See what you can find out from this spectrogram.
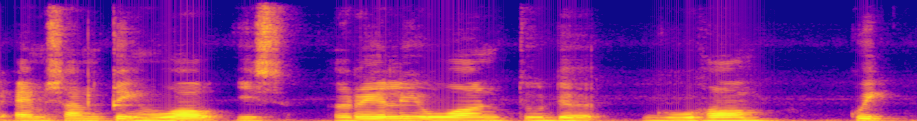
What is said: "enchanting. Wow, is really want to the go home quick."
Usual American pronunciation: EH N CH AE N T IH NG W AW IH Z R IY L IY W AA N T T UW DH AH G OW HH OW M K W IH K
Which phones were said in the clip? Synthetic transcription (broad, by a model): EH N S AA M T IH NG W AW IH S R IY L IY W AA N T T UW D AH G OW HH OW M K W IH K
